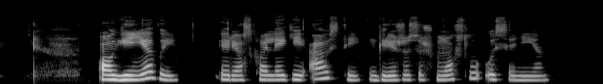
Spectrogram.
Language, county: Lithuanian, Alytus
